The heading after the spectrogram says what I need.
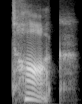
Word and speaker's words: talk: E como variação, em vez de ver, conversar, que temos o verbo conversar, talk. O L é silencioso. Talk. Isso. E o A tem mais um som de O, né? Talk.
